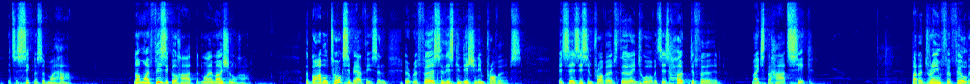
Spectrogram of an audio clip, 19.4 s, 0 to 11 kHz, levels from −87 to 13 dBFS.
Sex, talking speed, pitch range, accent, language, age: male, 140 wpm, 135-195 Hz, Australian, English, 50-69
